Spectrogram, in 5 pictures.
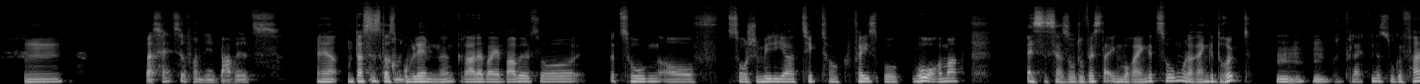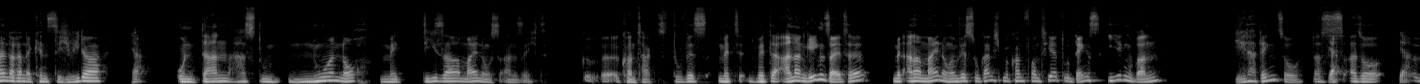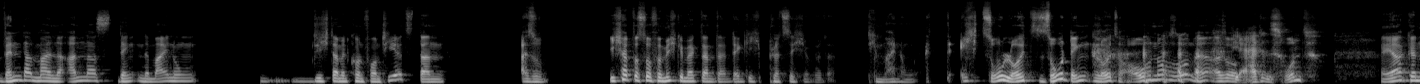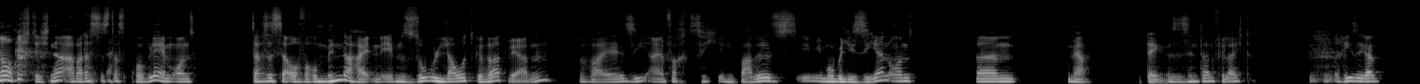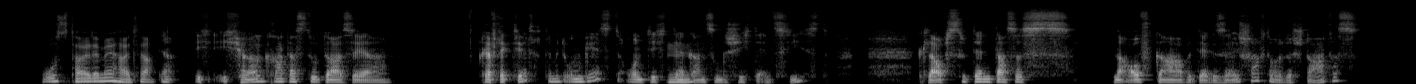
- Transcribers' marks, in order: in English: "Bubbles?"; in English: "Bubbles"; chuckle; chuckle; in English: "Bubbles"
- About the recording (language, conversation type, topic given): German, podcast, Wie können Algorithmen unsere Meinungen beeinflussen?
